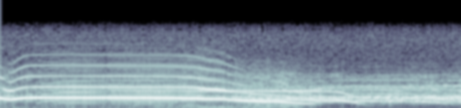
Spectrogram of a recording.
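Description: Concert audience screaming and cheering: one high-pitched scream close by, held steady for about a second and then falling in pitch, with other fans' screams overlapping it.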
